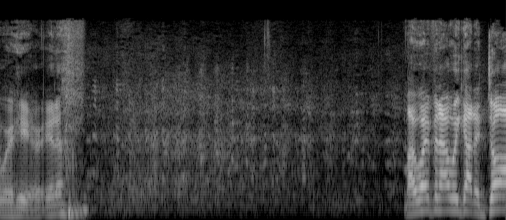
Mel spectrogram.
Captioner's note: laughter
